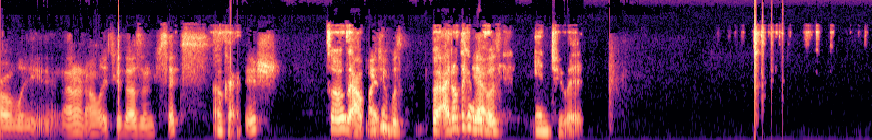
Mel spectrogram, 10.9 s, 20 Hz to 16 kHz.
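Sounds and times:
speech: 0.4s - 3.5s, 4.1s - 7.4s
keyboard typing: 9.2s - 10.9s.

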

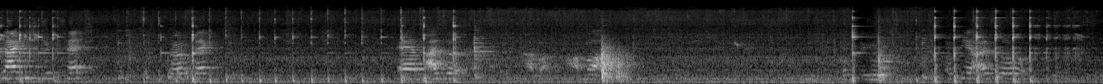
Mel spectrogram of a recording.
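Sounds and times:
speech: 0.0s - 1.0s
utensils clinking against a pan: 0.0s - 5.0s, 8.5s - 11.0s
bacon frying in a pan: 0.0s - 11.0s.

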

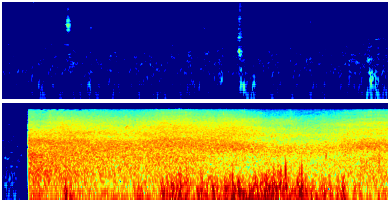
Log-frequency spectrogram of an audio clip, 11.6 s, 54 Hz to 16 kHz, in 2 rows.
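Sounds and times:
ocean waves rolling in with surf: 6.2s - 11.5s.

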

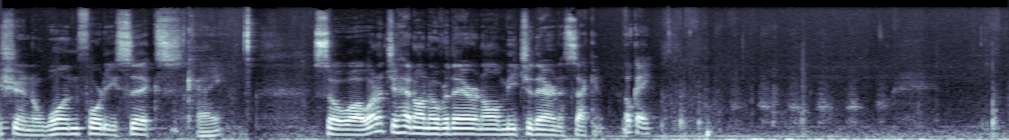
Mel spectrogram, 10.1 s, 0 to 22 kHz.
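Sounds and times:
speech: 0.0s - 2.4s, 3.2s - 7.2s
pig grunting and panting while running and biting a leg: 7.1s - 9.2s.

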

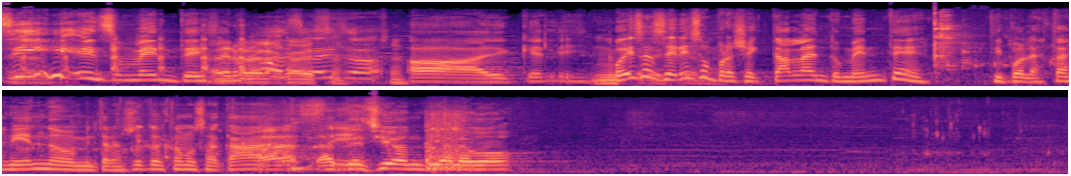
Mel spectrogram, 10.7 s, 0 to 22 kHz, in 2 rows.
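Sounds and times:
speech: 0.0s - 8.1s
laughter: 0.1s - 2.2s
water pouring: 4.7s - 6.6s, 9.8s - 10.5s.

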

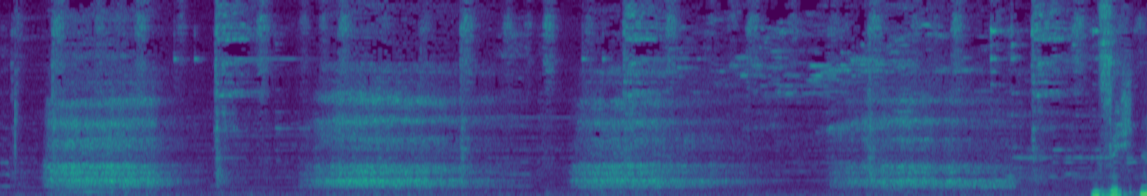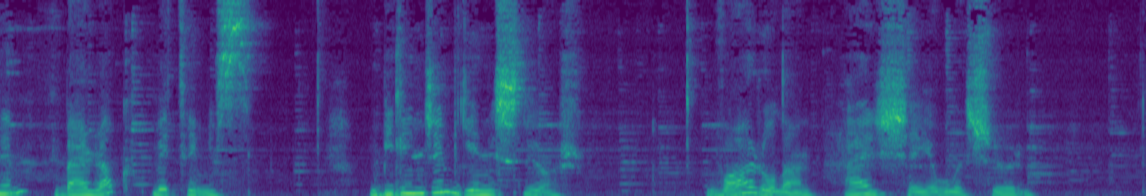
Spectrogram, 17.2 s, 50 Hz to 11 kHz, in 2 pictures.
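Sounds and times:
slow deep breathing in and out through the mouth: 0.3s - 8.2s
speech: 8.2s - 10.6s, 11.4s - 13.0s, 13.9s - 16.5s.

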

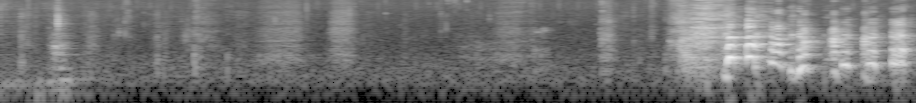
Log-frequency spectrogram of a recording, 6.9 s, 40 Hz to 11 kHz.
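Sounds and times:
crunchy chewing of potato snack sticks: 0.0s - 5.1s
laughter: 5.1s - 6.8s.

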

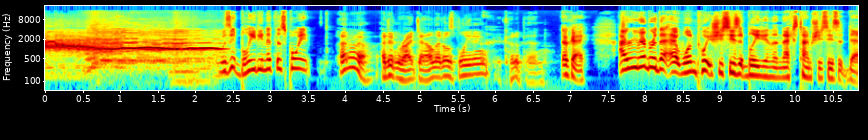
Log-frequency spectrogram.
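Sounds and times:
woman screaming: 0.0s - 2.4s
speech: 2.4s - 10.8s.

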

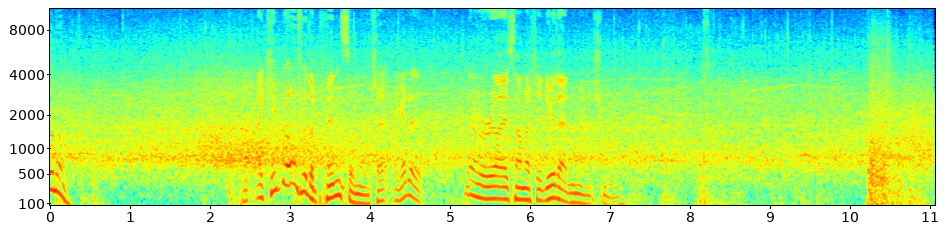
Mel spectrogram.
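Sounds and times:
crowd roar in a wrestling video game: 0.0s - 11.0s
speech: 0.1s - 0.4s, 2.6s - 7.4s
heavy side slam thud in a wrestling video game: 10.2s - 11.0s.

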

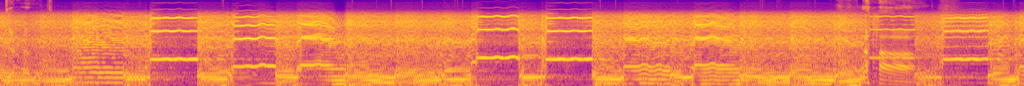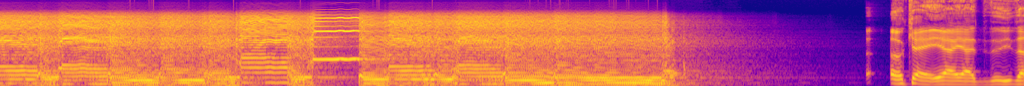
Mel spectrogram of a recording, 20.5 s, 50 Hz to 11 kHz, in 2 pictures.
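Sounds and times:
laughter: 0.0s - 0.6s, 8.4s - 9.6s
loud heavily distorted electric guitar playing a repeating descending riff: 0.0s - 18.4s
speech: 19.2s - 20.4s.

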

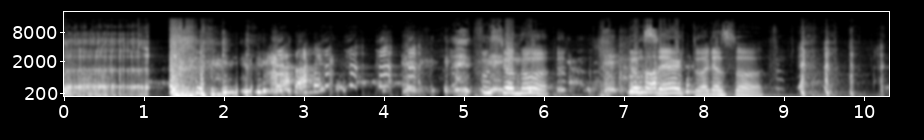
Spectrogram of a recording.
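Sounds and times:
long loud guttural burp: 0.0s - 1.8s
excited vocal reaction: 0.0s - 8.1s
laughter: 1.6s - 8.0s, 9.1s - 10.3s
speech: 1.7s - 2.3s, 5.5s - 6.2s, 7.1s - 8.9s.

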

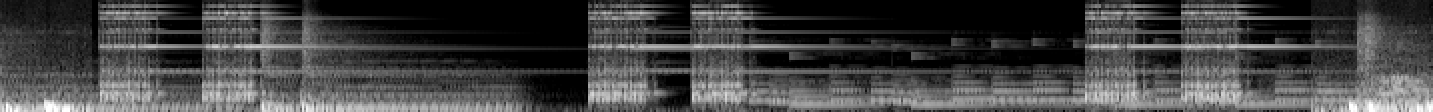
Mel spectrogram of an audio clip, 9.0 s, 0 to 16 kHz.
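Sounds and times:
bright electronic telephone ringtone: 0.6s - 2.0s, 3.2s - 8.5s.

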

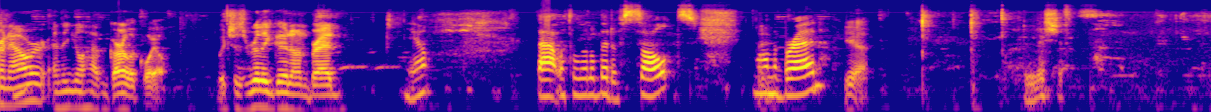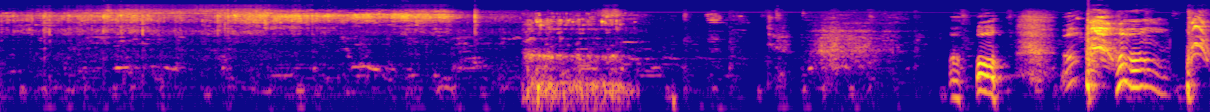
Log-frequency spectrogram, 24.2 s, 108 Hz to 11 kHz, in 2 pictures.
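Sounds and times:
vocal sounds: 0.0s - 5.9s, 6.5s - 24.1s
speech: 0.0s - 8.9s, 10.2s - 11.1s, 21.6s - 22.3s, 23.3s - 23.9s
steady hiss: 11.8s - 17.3s
person clearing throat: 17.4s - 18.5s, 22.8s - 24.1s
person coughing in harsh raspy bursts: 22.8s - 24.1s.

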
